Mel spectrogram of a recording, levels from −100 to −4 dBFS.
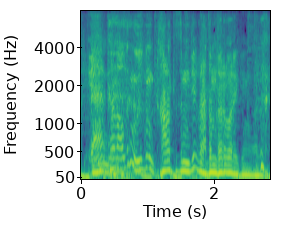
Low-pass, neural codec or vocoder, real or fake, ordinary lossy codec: none; none; real; none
